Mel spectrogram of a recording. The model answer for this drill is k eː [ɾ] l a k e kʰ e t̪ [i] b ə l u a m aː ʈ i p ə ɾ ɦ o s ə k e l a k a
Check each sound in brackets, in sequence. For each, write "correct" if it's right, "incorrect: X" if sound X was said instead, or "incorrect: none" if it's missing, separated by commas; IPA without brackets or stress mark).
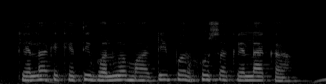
incorrect: none, correct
